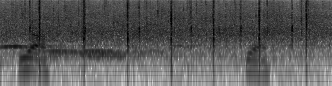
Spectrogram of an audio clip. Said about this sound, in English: Can we clap up for them really quick?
